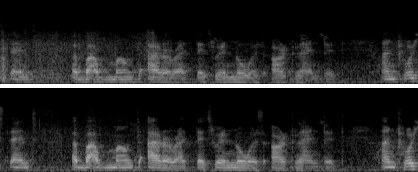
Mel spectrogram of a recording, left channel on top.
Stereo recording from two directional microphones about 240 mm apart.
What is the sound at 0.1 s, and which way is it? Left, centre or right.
Speech, right.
